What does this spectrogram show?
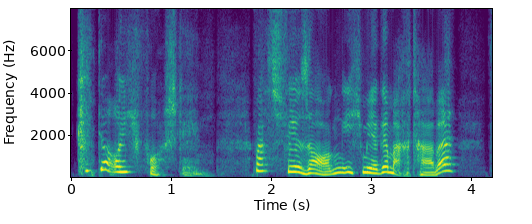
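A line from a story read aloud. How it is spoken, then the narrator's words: Hissed. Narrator (German): zischte Mrs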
